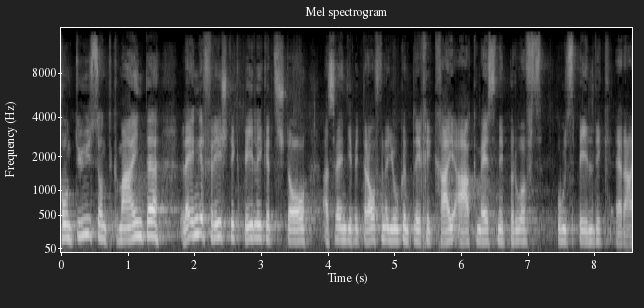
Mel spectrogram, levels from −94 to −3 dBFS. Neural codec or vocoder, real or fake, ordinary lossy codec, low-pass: vocoder, 44.1 kHz, 128 mel bands every 512 samples, BigVGAN v2; fake; MP3, 64 kbps; 14.4 kHz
